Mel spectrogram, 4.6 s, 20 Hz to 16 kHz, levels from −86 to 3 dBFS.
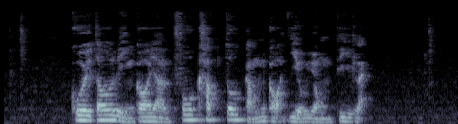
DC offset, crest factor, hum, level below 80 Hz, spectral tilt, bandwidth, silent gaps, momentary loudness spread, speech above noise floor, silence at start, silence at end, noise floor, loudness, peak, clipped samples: under 0.1%; 20 dB; none; -56 dBFS; -7.5 dB/octave; 11 kHz; none; 9 LU; 36 dB; 0.7 s; 0.9 s; -63 dBFS; -28 LUFS; -10 dBFS; under 0.1%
